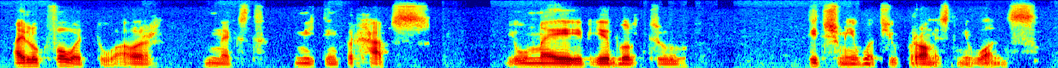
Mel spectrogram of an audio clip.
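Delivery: soft, low-key, ghostly disembodied whisper. Voicing a disembodied voice heard by a departing character: whispering voice. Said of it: "the voice whisper".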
